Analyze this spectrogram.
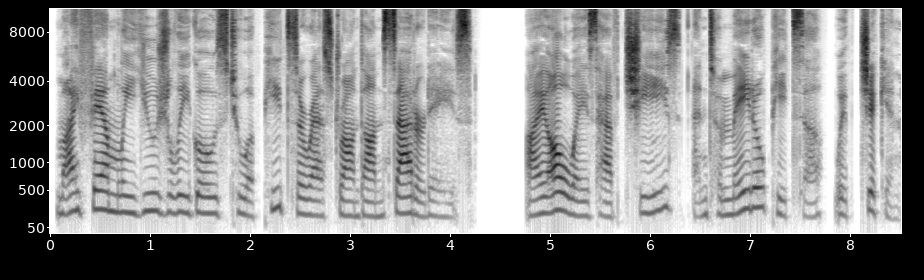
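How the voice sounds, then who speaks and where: A woman's voice: mid-range voice, unhurried, fairly bright tone, dry recording, lightly acted. Woman voicing a friendly young schoolboy, dry recording. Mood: cheerful. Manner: careful, clearly enunciated, simple sentences. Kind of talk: scripted language-textbook audio reading.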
